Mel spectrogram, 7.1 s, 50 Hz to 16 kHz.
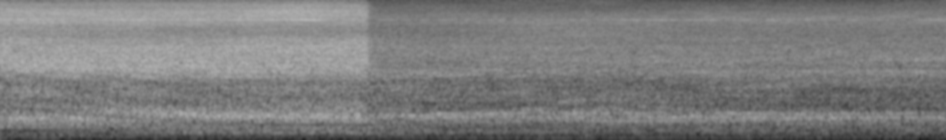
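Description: A Shaper Origin handheld CNC router with a 6 mm long-reach bit and spindle speed set to 5 cuts steadily, a loud continuous whine and rush that drops to a lower, quieter hum partway through.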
